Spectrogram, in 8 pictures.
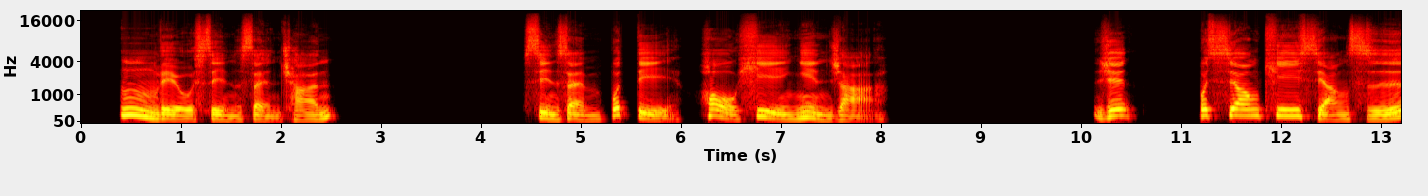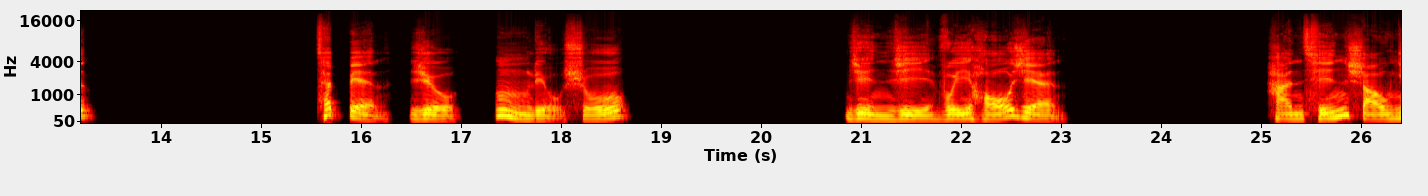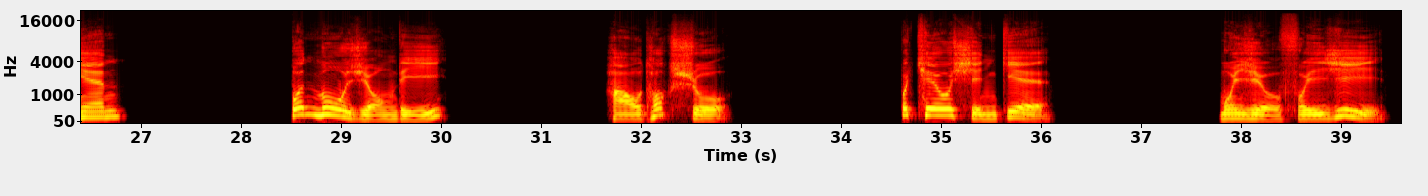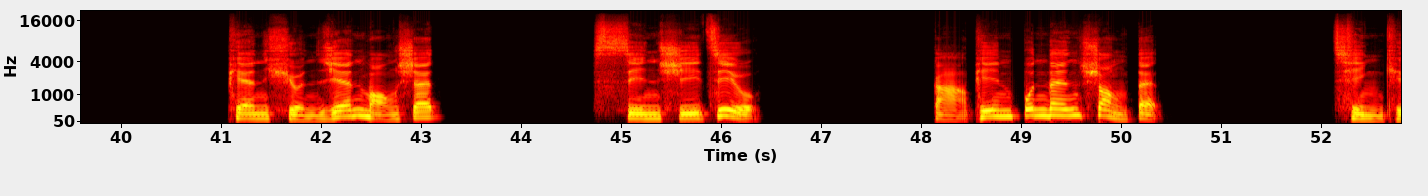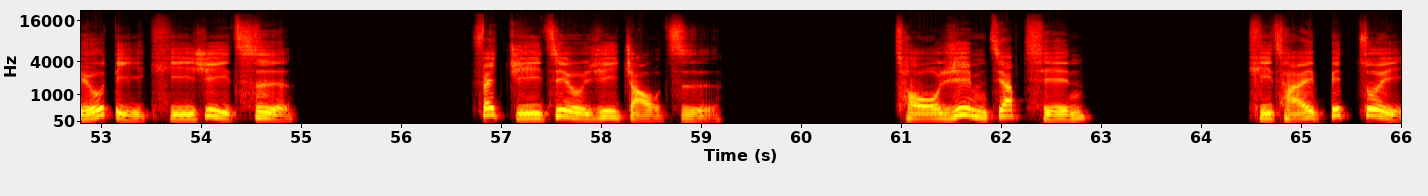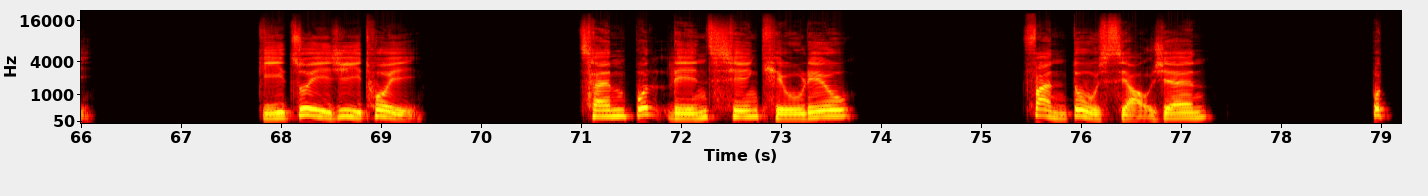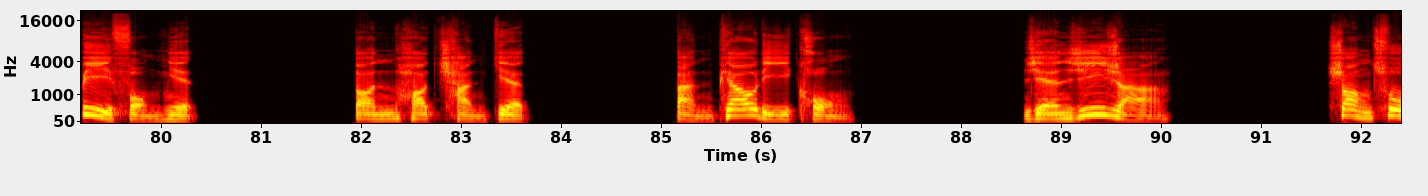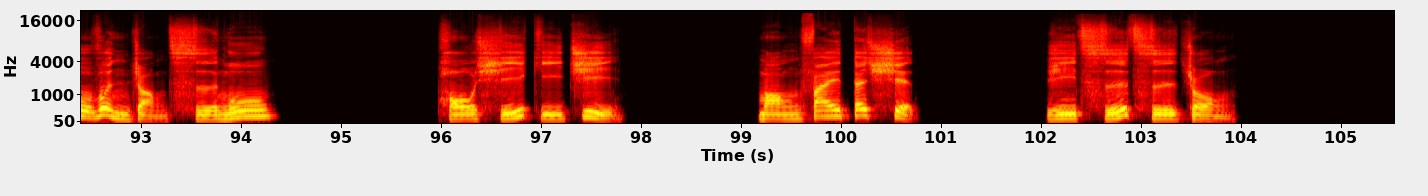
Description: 歷代散文-五柳先生傳音檔(饒平腔)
